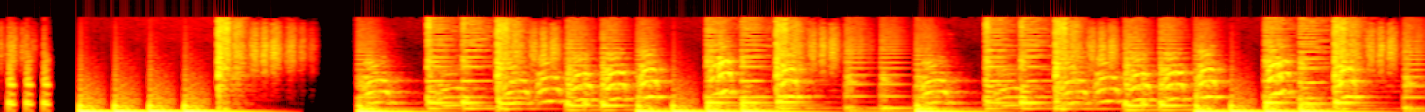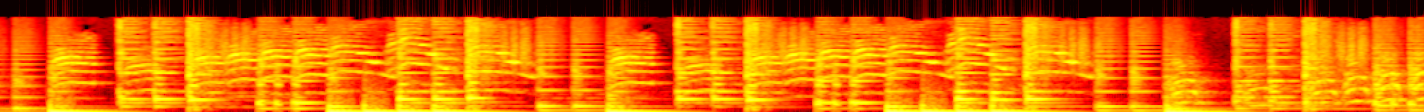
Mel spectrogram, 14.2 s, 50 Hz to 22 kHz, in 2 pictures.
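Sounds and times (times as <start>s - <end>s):
bouncy repeating video game melody: 1.8s - 14.2s
pitched cat meows in video game remake music: 7.4s - 12.8s.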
